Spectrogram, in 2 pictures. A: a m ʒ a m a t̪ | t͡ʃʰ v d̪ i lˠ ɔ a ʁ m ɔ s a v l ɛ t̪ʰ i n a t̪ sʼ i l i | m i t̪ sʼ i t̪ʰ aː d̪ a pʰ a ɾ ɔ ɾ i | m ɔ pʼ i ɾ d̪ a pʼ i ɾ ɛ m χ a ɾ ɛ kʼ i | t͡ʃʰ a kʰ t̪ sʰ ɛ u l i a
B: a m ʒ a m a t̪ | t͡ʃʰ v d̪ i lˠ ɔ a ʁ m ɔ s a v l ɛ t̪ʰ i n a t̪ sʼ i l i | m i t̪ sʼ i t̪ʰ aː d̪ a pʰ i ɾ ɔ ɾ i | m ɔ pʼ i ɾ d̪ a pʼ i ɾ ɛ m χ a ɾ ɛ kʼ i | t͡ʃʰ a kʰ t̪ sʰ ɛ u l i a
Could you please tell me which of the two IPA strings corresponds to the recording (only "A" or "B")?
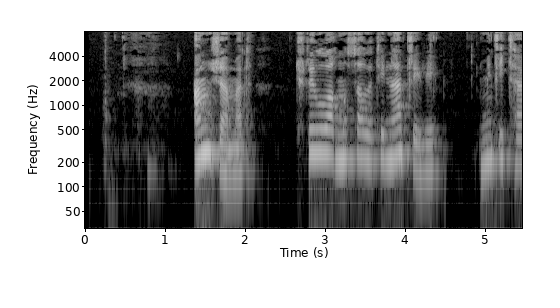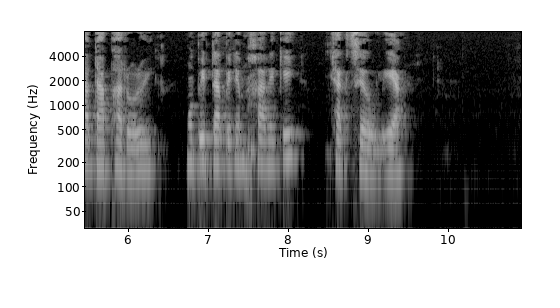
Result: A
